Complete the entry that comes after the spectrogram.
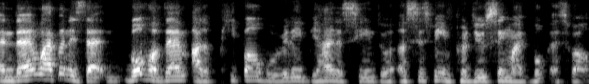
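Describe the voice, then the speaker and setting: A somewhat breathy man with a Singaporean accent talks at a very fast pace, with medium pitch and ordinary pitch variation. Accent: Singaporean English with Singlish particles. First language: Chinese. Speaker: magician. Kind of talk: casual chat.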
